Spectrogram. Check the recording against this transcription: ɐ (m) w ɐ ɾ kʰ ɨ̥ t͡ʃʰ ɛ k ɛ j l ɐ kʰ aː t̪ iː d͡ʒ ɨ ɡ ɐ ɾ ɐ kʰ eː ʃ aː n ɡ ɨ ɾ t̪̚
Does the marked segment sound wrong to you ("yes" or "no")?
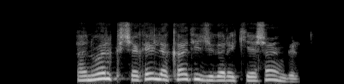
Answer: yes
